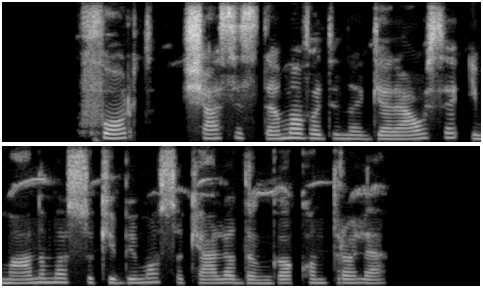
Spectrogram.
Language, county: Lithuanian, Vilnius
